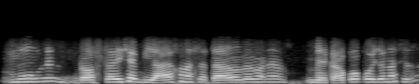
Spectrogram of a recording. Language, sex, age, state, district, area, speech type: Assamese, female, 45-60, Assam, Jorhat, urban, conversation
